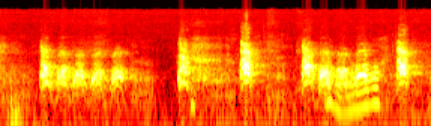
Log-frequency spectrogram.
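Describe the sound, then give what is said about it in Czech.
A small dog barks repeatedly in quick, high-pitched bursts, with short pauses between volleys and a brief whimpering slide near the end, loud. “Malý blondětí umetlo. To hodně vyskakuje a hodně štěká.”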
